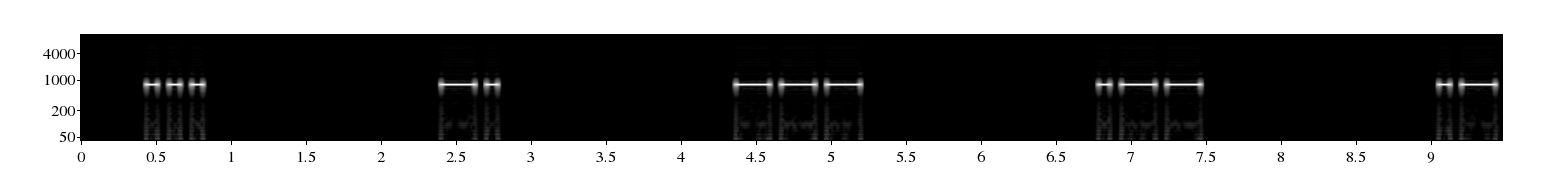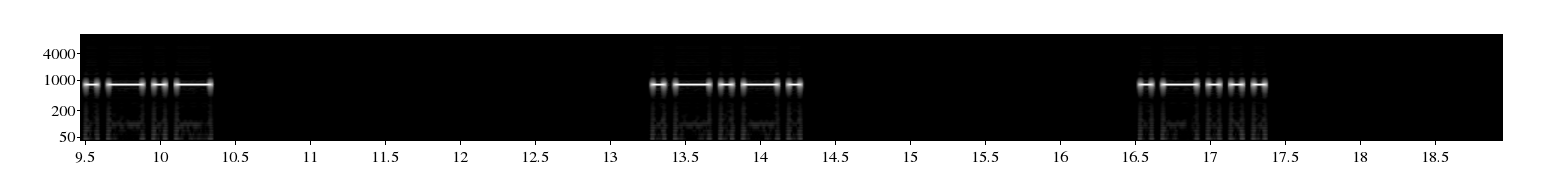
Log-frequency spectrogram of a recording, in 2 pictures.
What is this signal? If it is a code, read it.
Morse code, heard as a keyed tone, about 16 wpm, spaced as for 5 wpm, 800 Hz. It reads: SNOW. <AR> <AS>
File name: CW Code Groups @5WPM / Weather Sets / Weather 3 17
